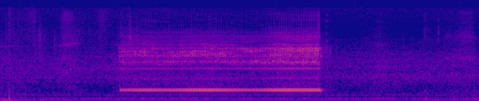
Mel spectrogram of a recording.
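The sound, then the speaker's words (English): A phone call to a Hollister store rings out once, a steady buzzing ringback tone lasting about two seconds over a quiet low hum, with no one talking. “So, so let's uh let's uh call uh Hollister. Is Hollister open right now? Probably. Let's see. We're gonna call him.”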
